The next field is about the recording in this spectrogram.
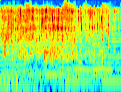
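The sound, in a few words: hot water poured over tamarind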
